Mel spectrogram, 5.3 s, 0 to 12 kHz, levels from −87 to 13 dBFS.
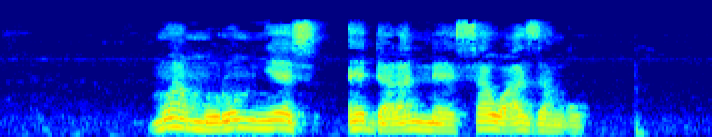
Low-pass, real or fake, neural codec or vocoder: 7.2 kHz; real; none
